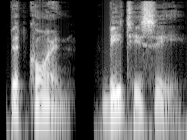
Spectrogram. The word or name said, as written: Bitcoin (BTC)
